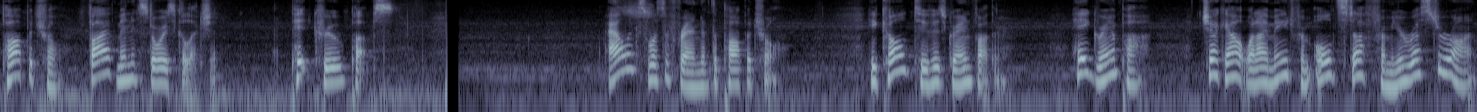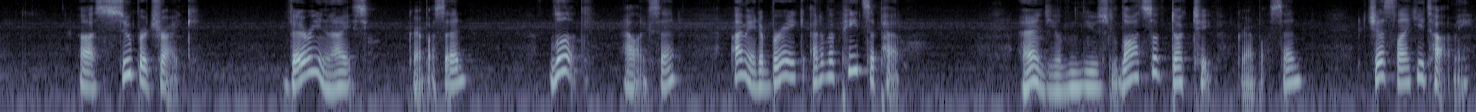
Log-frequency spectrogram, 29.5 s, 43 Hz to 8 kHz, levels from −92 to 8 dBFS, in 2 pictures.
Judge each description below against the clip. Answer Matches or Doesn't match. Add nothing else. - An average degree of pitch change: Doesn't match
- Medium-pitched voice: Matches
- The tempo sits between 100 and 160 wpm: Matches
